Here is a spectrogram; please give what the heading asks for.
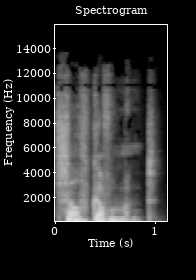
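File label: "self-government", British English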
